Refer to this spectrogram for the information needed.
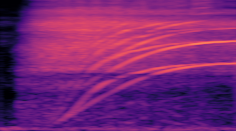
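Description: A single victory whistle slides quickly upward from a low pitch to a bright, sustained high tone, breathy and fairly loud, lasting about a second with no talking.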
